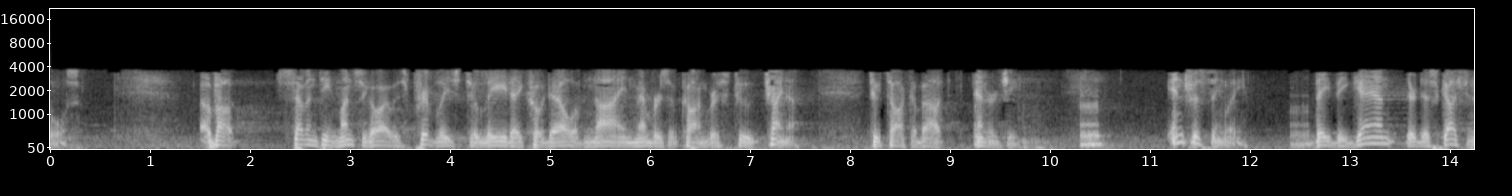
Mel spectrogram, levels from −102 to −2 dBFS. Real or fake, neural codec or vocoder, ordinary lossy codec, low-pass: real; none; MP3, 24 kbps; 3.6 kHz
